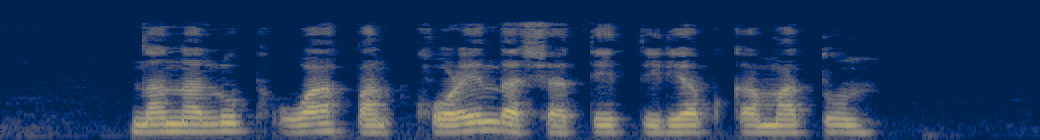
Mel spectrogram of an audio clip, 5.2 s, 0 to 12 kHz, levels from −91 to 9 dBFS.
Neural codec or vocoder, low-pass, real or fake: none; 7.2 kHz; real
